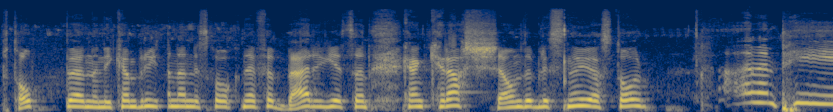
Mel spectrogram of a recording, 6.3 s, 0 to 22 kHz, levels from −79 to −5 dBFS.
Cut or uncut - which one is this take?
cut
